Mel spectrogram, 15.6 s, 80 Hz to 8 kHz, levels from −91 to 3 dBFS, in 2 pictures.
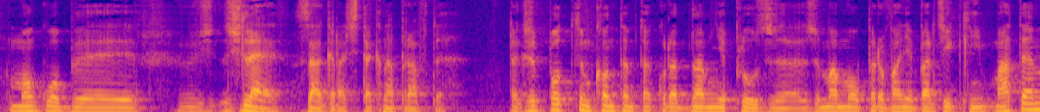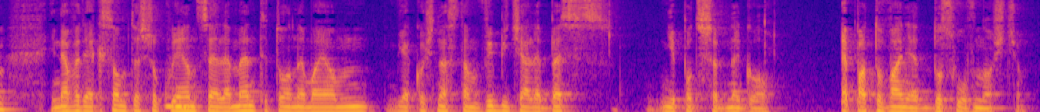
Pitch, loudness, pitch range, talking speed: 110 Hz, -19 LUFS, 105-120 Hz, 150 wpm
